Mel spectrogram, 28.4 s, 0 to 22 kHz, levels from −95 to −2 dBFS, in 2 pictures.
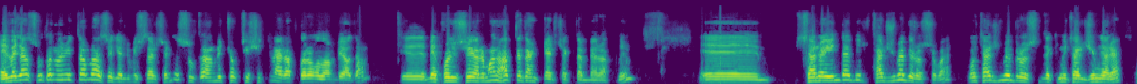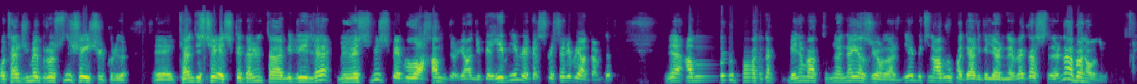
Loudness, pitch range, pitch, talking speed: -20 LUFS, 150-220 Hz, 175 Hz, 135 wpm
